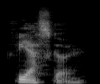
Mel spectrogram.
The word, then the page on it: fiasco: Australian English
